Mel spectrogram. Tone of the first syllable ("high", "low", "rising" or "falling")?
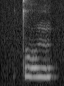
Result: high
